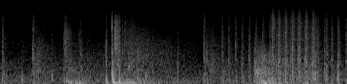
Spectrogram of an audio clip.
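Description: Machine gun fire in the Post Scriptum video game: rapid bursts of shots rattle in quick succession, loud and close, with short pauses between bursts and no talk.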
